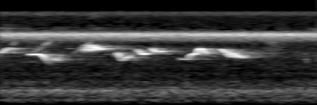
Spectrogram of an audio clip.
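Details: Brazilian tanager giving a warbling run of short slurred notes, rising and falling, in phrases about half a second long, over a steady high insect drone.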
